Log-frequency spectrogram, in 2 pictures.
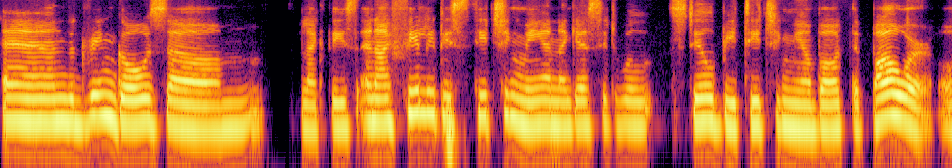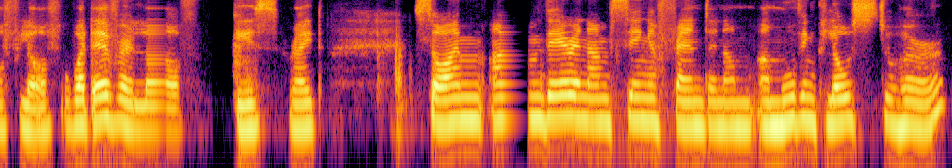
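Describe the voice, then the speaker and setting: Woman slowly sharing on a video call. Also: mid-range voice, steady tone, no echo. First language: Greek. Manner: slow, halting, reflective storytelling. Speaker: satsang participant.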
